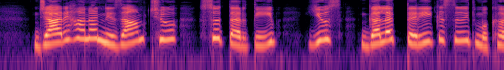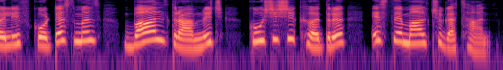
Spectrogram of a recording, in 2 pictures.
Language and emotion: Kashmiri, neutral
